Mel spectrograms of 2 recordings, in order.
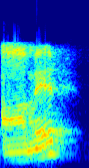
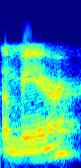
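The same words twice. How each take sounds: First: The name is said with its native-language pronunciation. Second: The name is said with an English-style pronunciation. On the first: This is the exact original pronunciation. "the exact vernacular pronunciation would be Amir" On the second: This is how it is usually said in the West. "in the West, it's mostly pronounced as Amir"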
